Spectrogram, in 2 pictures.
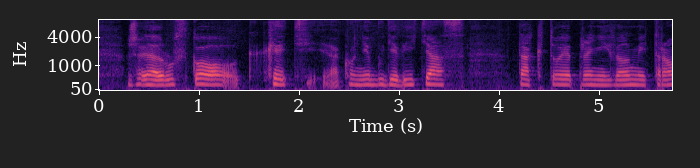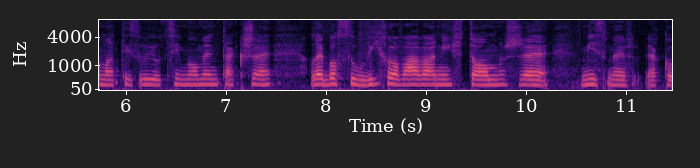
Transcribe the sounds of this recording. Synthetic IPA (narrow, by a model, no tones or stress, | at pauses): ʒɛɾuskɔkɛca̰kɔɲɛbuɟɛʋiːcas | t̪akt̪ɔjɛpɾɛɲiɣʋɛʎmit̪ɾaʊmat̪izujuːt͡simɔmɛnt̪ːaɡ̥ʒ̥ɛlɛbɔsuːʋixɔʋaːʋaniːft̪ɔmʒ̥ɛ | mizmɛa̰kɔ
